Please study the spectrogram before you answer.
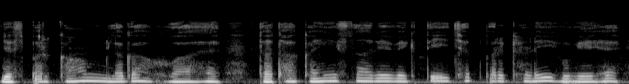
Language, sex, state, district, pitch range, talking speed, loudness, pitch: Hindi, male, Jharkhand, Ranchi, 125-145 Hz, 145 wpm, -19 LUFS, 135 Hz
